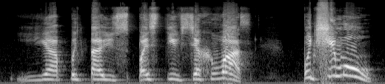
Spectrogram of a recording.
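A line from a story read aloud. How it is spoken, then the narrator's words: Angry yell. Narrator (Russian): заорала я на них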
